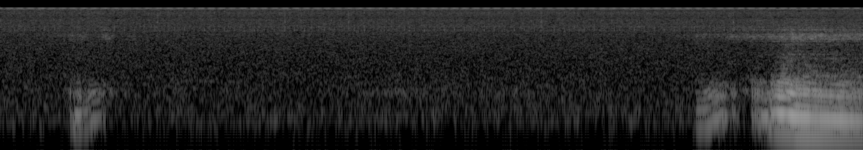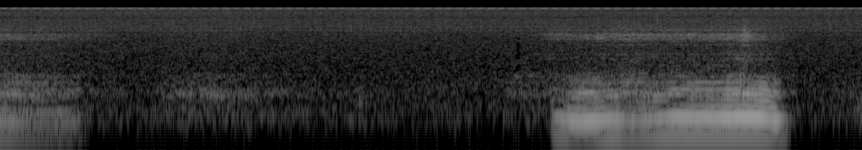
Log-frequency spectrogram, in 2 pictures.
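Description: Two loud, low, rattling snores about four seconds apart, each on a slow breath in, against a quiet room.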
